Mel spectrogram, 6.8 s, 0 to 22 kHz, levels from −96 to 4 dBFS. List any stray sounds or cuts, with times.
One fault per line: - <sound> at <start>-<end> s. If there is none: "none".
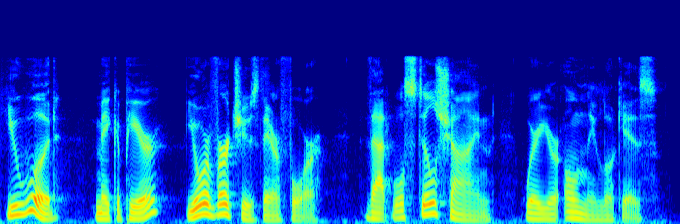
none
